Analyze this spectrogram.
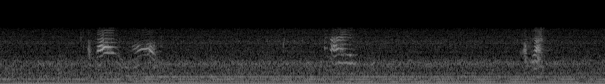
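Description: Tabby cat's short, high chirping 'barks' aimed at a pigeon outside the window, the prey-directed calls a cat makes at a bird it cannot reach. Four brief calls: two close together about a second in, one a little past three seconds, and one near the end.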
